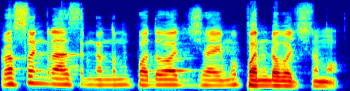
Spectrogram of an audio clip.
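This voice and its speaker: A man's voice: a little high, steady tone, fast talker, clear, resonant tone. A man preaching a sermon as pastor, asking questions of his listeners and rising into emphatic bursts. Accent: Telugu. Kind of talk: Telugu sermon.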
